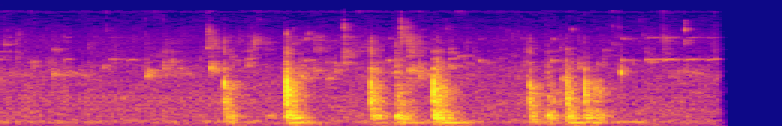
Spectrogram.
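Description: Thin curry gravy simmering in a steel pan with faint popping, and a cluster of sharp clicks and knocks about halfway through. The sound cuts off suddenly near the end.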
